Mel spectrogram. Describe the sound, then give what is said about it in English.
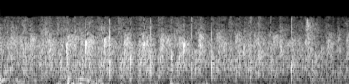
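A church audience applauds its Sunday school teachers, many hands clapping together in a dense, continuous wash of sound that holds for several seconds. “We should give a round of applause to all of our Sunday school teachers.”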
